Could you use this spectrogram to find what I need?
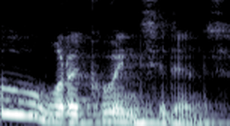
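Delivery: mock sarcastic tone. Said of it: "it was very sarcastic".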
